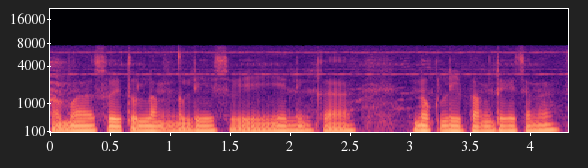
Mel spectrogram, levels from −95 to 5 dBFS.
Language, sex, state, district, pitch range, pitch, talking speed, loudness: Wancho, male, Arunachal Pradesh, Longding, 110-115 Hz, 115 Hz, 180 wpm, -17 LUFS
